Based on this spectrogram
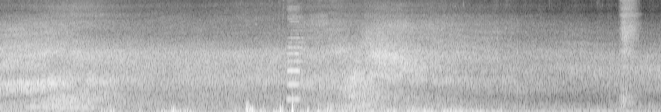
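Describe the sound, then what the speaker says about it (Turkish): Cars pass along a road beside a park and cornfield near Fühlinger See lake, with low broadband road noise, a short horn toot midway and a swelling pass around the middle, heard at moderate distance. "Arabalar geçsin."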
